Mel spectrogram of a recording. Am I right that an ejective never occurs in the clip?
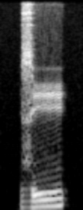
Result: yes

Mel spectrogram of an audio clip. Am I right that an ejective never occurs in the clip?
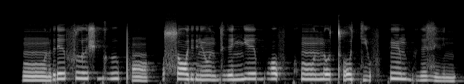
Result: no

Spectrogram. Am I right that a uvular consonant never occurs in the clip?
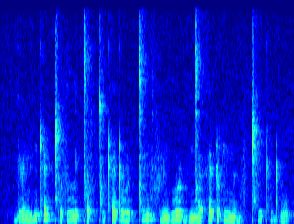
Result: yes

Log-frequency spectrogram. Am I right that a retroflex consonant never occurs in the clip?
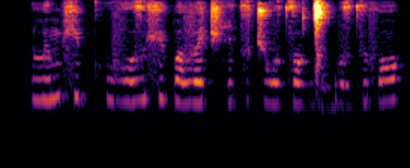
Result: yes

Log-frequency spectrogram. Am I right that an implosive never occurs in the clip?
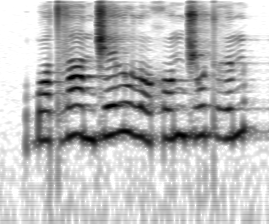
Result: no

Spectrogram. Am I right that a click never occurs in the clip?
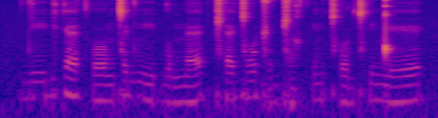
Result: no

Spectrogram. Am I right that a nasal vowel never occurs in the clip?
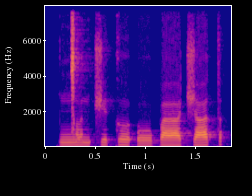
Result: yes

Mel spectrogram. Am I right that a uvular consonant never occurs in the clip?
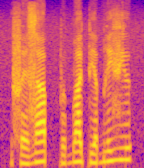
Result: yes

